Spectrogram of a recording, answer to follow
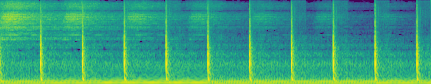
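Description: Electronic dance music from a mixed trance and hard house CD, in a sparse opening section of a track. A sustained deep bass drone steps between notes every couple of seconds. Over it, a sharp click-like percussion hit comes about two and a half times a second.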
